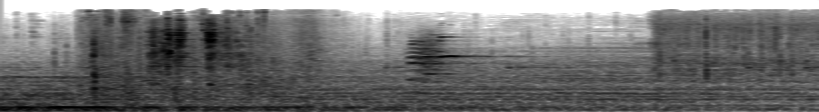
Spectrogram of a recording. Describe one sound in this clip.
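A metal lever clanks as it is pulled.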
